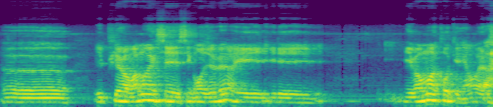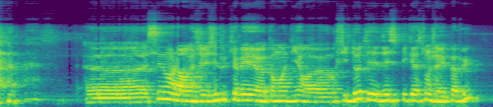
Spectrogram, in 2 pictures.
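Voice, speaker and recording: A man rambling through a comedic vlog, full of fillers and restarts, sometimes switching to high cooing baby talk. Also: moderate pace, echoey room, highs cut off, slight background noise. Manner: hesitant, many fillers and restarts. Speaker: vlogger. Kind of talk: improvised comedic monologue.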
